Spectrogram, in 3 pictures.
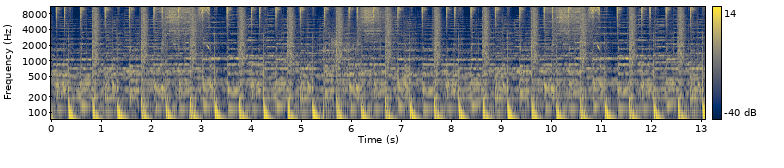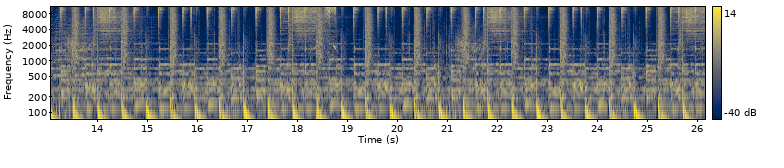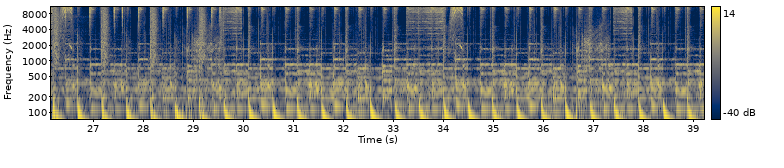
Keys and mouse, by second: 0.3 g, 1.2 g, 2.3 KP_1, 3.9 click, 4.6 e, 5.3 shift+right click, 5.5 f, 5.9 e, 6.6 shift+right click, 6.7 f, 7.0 ctrl+s, 11.9 Tab, 12.2 x, 13.0 shift+a, 14.3 Tab, 14.5 s, 15.4 w, 16.5-18.5 typing, 17.7-19.0 drag, 20.1 KP_3, 20.4 KP_1, 21.1 s, 21.9 s, 22.4 Tab, 22.9 a, 23.3 middle click, 24.2 Tab, 24.5 s, 25.6 Tab, 26.7 KP_1, 26.8 KP_3, 27.0 KP_1, 27.7 Tab, 28.0-33.6 typing, 32.4-34.1 drag, 34.1 Tab, 34.4 alt+z, 35.9 alt+z, 38.8-39.2 drag.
